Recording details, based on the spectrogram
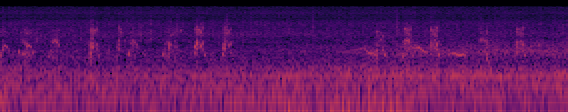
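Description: Mallards give rapid, overlapping nasal quacks and chattering calls, several birds at once, over a steady low rumble of background noise.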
